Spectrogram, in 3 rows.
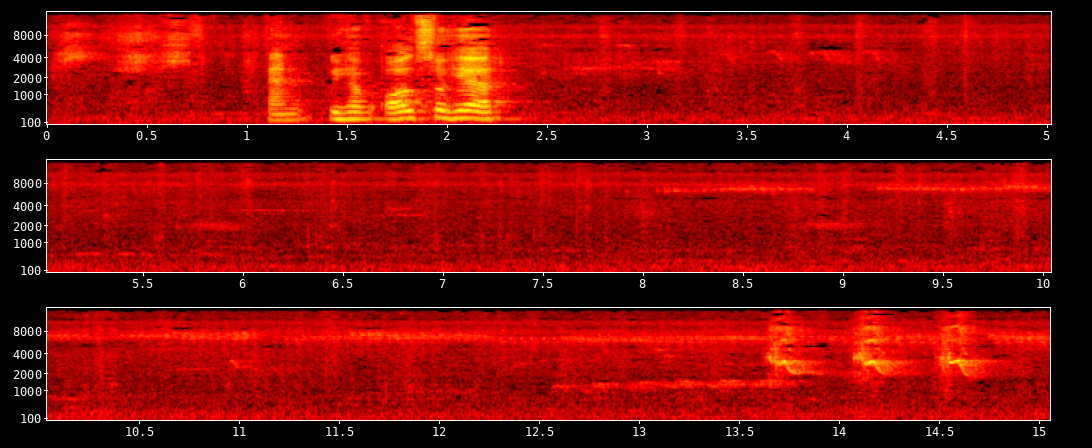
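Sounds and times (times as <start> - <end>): faint background hiss: 0.0 - 15.0
small bird chirps: 8.0 - 15.0.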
